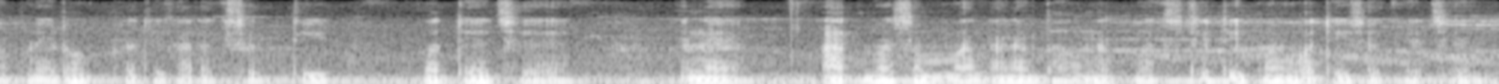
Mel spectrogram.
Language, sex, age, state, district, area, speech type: Gujarati, male, 18-30, Gujarat, Ahmedabad, urban, spontaneous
